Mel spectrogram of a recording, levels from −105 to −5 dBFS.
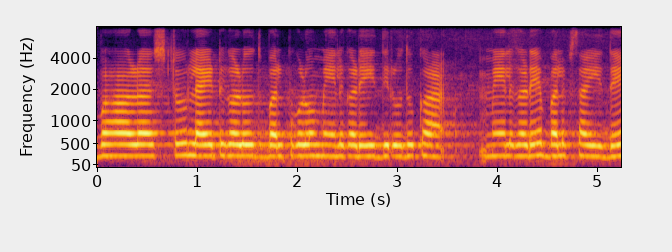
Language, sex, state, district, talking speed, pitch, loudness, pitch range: Kannada, female, Karnataka, Bidar, 115 wpm, 240 Hz, -14 LUFS, 235-245 Hz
